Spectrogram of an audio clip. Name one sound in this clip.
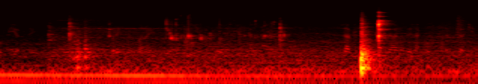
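China clinks as a teapot and cups are set down on a table.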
